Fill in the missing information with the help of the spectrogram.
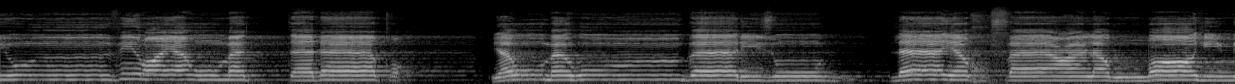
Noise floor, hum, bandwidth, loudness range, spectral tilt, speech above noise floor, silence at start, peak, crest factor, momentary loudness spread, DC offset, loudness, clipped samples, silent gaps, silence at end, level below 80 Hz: -54 dBFS; none; 16 kHz; 4 LU; -2.5 dB/octave; 30 dB; 0 s; -8 dBFS; 16 dB; 11 LU; under 0.1%; -24 LUFS; under 0.1%; none; 0 s; -60 dBFS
